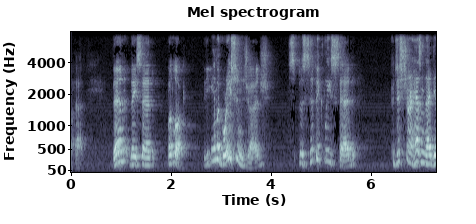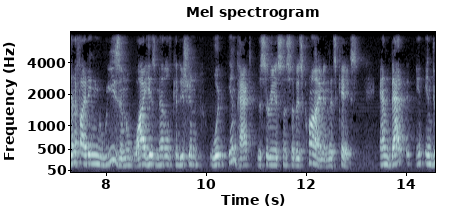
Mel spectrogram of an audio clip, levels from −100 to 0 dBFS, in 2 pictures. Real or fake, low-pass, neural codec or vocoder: real; 7.2 kHz; none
